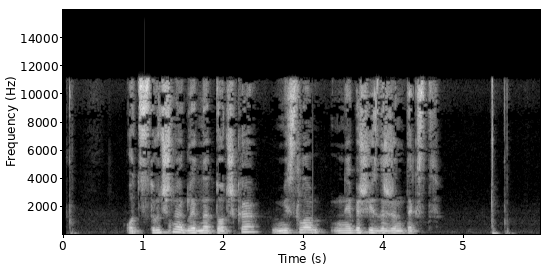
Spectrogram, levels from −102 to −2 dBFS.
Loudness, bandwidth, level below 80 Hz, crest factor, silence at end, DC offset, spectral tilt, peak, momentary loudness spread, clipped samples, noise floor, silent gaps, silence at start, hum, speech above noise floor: -20 LUFS; 12 kHz; -52 dBFS; 22 dB; 0.5 s; under 0.1%; -3.5 dB/octave; 0 dBFS; 19 LU; under 0.1%; -71 dBFS; none; 0.8 s; none; 50 dB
